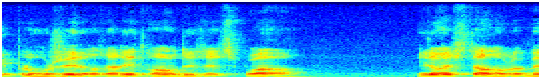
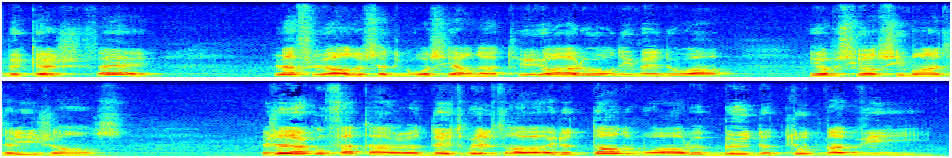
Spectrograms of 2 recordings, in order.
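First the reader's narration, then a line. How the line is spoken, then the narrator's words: Exclaimed. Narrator (French): s'écria-t-il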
